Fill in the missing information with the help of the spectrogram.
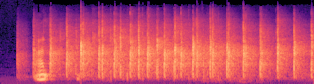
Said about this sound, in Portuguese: os nossos aplausos.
